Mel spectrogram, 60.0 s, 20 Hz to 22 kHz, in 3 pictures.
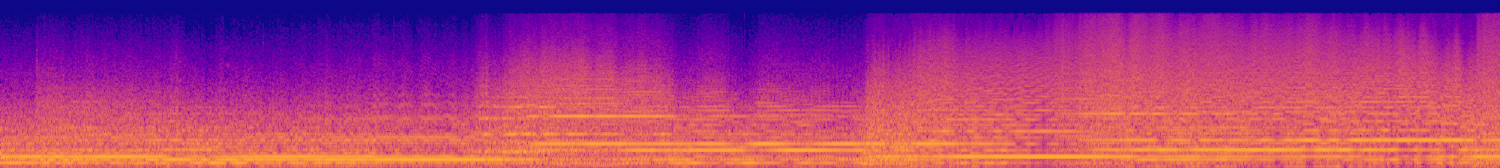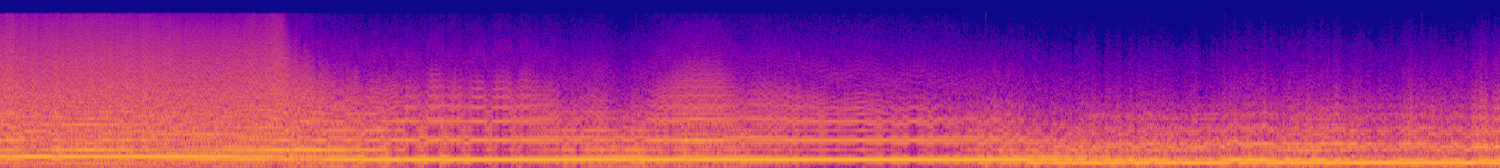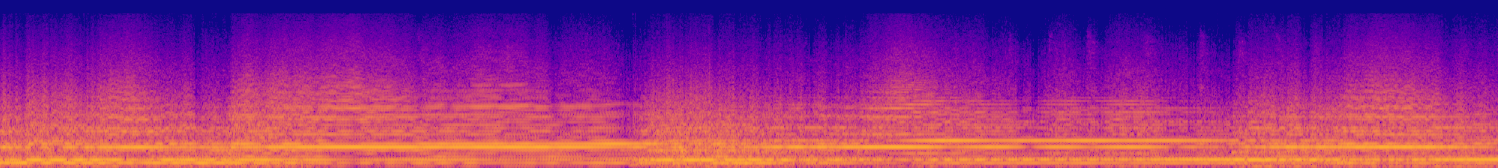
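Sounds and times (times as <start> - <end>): bowed electric guitar drone: 0.0 - 59.9.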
